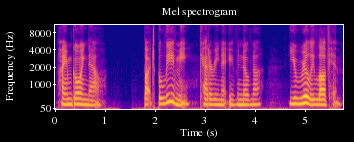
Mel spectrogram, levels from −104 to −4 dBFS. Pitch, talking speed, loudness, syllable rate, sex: 210 Hz, 135 wpm, -19 LUFS, 5.3 syllables/s, female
